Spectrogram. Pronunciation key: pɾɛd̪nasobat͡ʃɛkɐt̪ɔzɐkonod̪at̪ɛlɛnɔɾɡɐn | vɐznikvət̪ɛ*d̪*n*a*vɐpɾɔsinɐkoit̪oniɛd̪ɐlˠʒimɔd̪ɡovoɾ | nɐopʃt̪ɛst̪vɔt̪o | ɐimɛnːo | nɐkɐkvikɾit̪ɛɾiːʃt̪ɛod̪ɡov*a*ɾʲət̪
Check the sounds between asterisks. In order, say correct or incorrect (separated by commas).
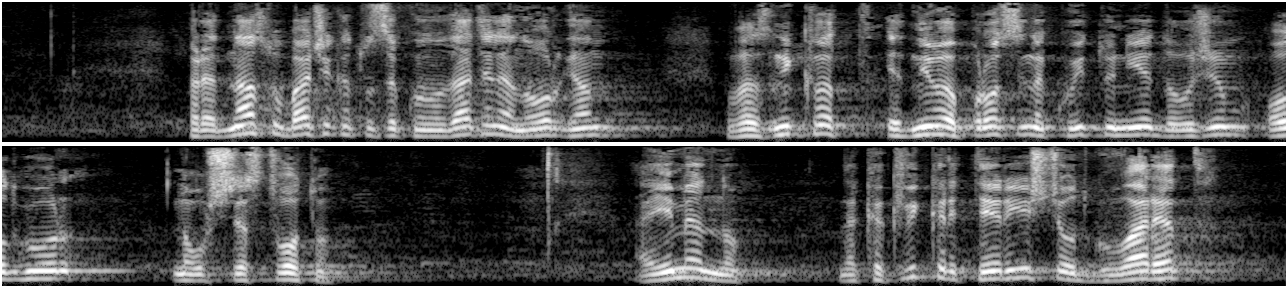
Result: correct, incorrect, correct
